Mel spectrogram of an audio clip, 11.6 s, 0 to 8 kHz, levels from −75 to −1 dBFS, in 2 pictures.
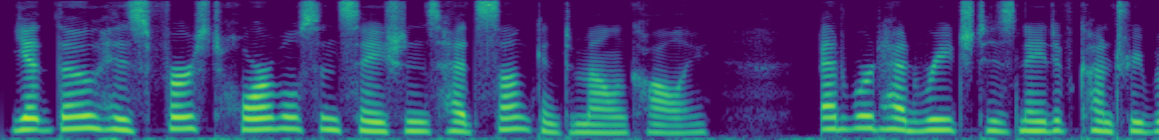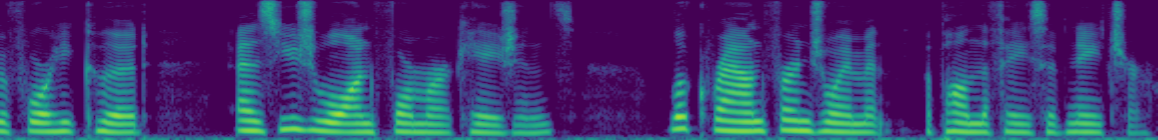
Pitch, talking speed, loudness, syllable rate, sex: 200 Hz, 170 wpm, -19 LUFS, 5.7 syllables/s, female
